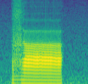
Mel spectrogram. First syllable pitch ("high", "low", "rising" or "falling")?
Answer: low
